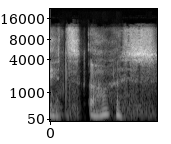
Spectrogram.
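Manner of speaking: loud, frightened, scared cry. Asked for another take of the same line, the performer says it more scared. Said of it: "but more scared?".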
